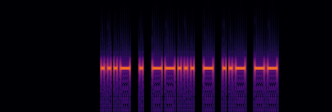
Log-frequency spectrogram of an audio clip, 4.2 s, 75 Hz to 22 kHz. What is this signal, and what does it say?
Morse code, heard as a keyed tone, about 30 wpm, 700 Hz. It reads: VE7TUM
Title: DXCC-100 Call Signs - 6 Characters - Repeated 2x - 30wpm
